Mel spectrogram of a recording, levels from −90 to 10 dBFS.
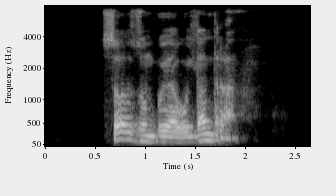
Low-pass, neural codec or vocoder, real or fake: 7.2 kHz; vocoder, 44.1 kHz, 128 mel bands, Pupu-Vocoder; fake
